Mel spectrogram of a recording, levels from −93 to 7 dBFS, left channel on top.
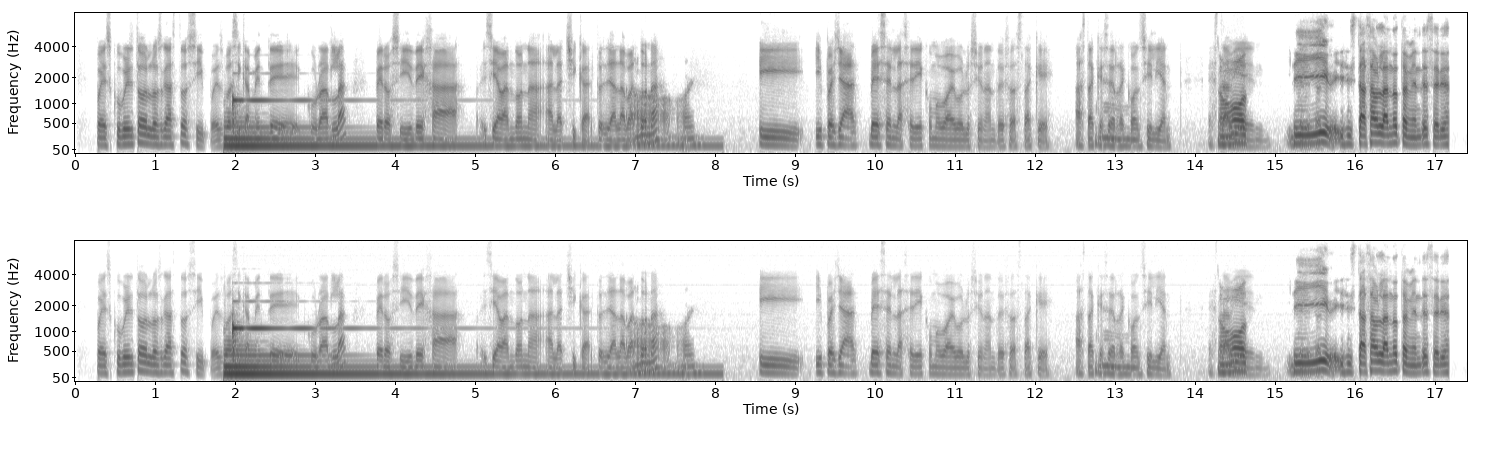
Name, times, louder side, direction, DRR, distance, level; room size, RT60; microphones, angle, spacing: voice 1, 0.3-3.4 3.8-7.4 8.5-12.2 12.5-13.7 14.2-14.8 15.1-15.6, left 3 dB, 70° left, 1.1 m, -40 dB
Piano, 1.8-7.8 8.0-9.6 9.9-16.3, right 6 dB, 35° right, 1.1 m, -42 dB
Bass guitar, 1.8-8.1, right 2 dB, 85° right, 0.8 m, -34 dB
voice 2, 7.0-7.9 12.8-13.3 14.3-14.6 15.2-17.2, left 2 dB, 35° left, 1.9 m, -32 dB
head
